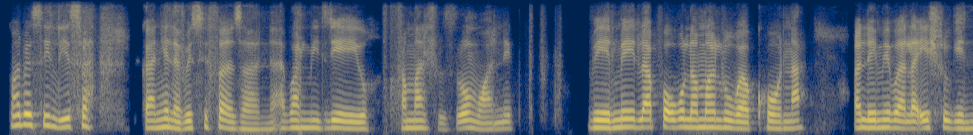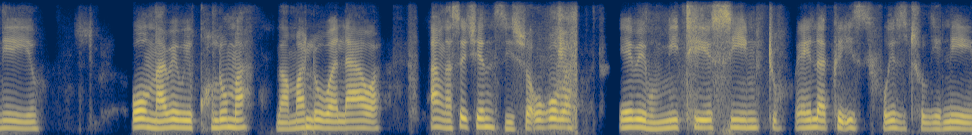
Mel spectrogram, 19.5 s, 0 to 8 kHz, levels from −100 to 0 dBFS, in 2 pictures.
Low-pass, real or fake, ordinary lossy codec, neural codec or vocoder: 7.2 kHz; fake; Opus, 24 kbps; codec, 16 kHz, 1 kbps, X-Codec, HuBERT features, trained on LibriSpeech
